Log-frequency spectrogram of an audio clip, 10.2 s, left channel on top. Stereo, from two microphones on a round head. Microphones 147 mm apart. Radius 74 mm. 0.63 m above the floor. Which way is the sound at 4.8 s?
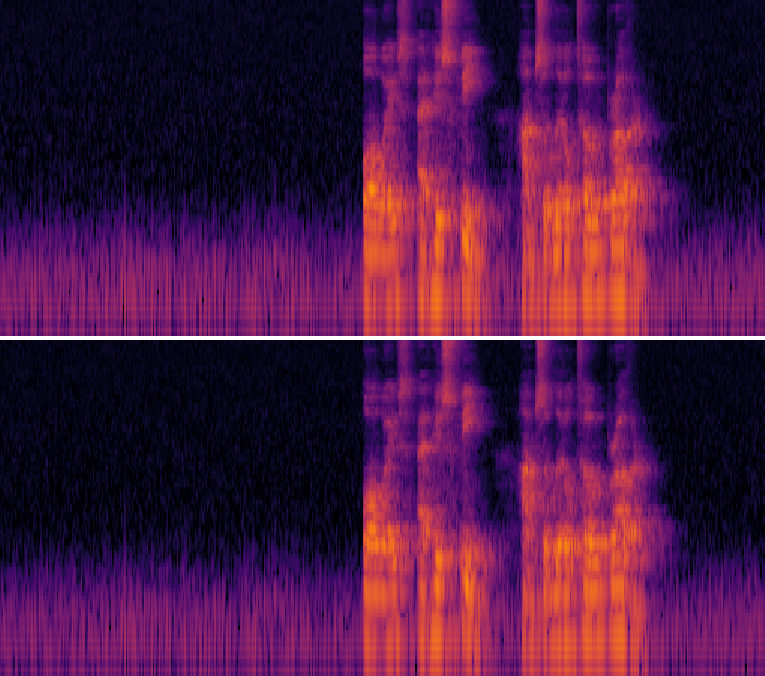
25° left (ahead or behind).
